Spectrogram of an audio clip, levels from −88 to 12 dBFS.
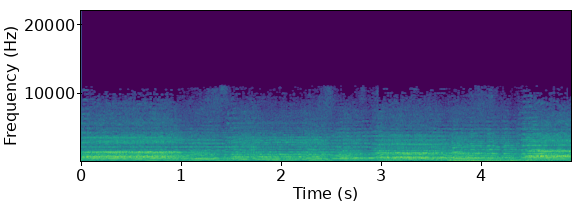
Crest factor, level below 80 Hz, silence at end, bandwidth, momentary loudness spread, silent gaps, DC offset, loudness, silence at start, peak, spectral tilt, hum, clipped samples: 16 dB; -50 dBFS; 0 s; 11 kHz; 7 LU; none; under 0.1%; -16 LUFS; 0 s; 0 dBFS; -5.5 dB/octave; none; under 0.1%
